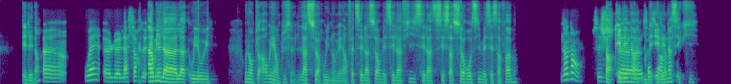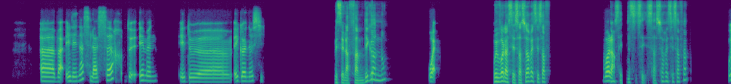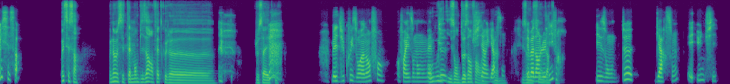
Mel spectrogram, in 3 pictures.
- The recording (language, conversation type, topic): French, unstructured, Qu’est-ce qui rend certaines séries télévisées particulièrement captivantes pour vous ?
- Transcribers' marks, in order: drawn out: "heu"; tapping; chuckle; drawn out: "je"; stressed: "Oui"; stressed: "deux"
